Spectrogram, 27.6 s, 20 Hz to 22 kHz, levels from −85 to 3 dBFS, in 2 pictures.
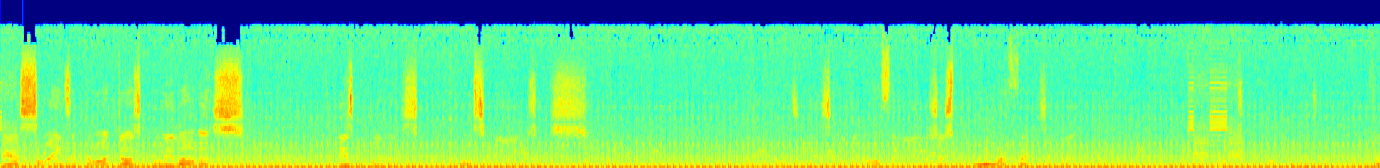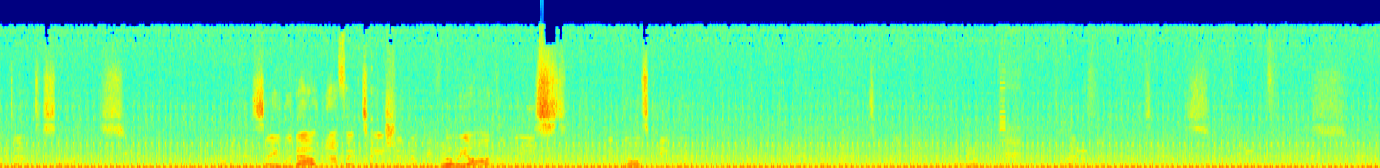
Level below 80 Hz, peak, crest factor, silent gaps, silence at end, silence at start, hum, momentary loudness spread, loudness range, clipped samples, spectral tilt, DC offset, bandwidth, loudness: -22 dBFS; 0 dBFS; 18 dB; none; 0 s; 0 s; none; 5 LU; 3 LU; under 0.1%; -4 dB/octave; 0.5%; 19.5 kHz; -18 LUFS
